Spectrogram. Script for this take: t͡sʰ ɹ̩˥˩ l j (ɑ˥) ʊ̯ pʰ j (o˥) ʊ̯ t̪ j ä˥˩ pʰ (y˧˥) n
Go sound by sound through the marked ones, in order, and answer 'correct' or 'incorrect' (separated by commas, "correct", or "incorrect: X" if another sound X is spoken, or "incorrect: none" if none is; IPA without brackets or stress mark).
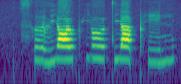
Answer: correct, incorrect: o˥˧, incorrect: i˧˥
